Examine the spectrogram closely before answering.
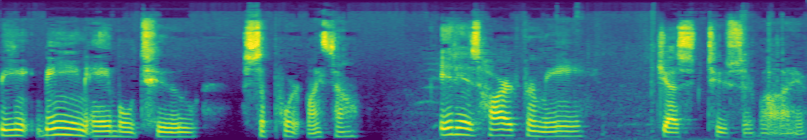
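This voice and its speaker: A woman speaks very slowly, with long, frequent pauses. Her very deep, low voice has a dark, mellow tone and ordinary pitch variation. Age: 70s. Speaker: retiree looking for work. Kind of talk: documentary interview.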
